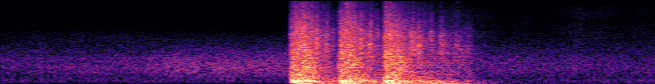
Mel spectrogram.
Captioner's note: knocking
